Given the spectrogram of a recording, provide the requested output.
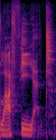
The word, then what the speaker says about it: Lafayette: in other places but a lot of times in St Louis you'll hear it called laf fette that one's a little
